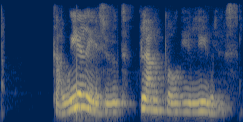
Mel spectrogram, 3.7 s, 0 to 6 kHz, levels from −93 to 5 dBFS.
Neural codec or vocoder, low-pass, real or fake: codec, 44.1 kHz, 7.8 kbps, DAC; 5.4 kHz; fake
